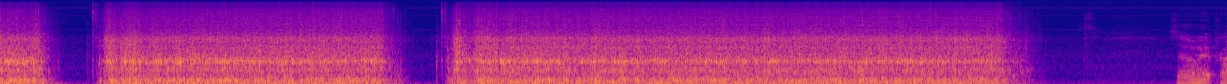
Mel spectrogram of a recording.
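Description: Food processor grinding roasted vegetables for salsa, a loud steady motor whir in two long runs separated by a brief pause, then stopping into near silence with faint movement.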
